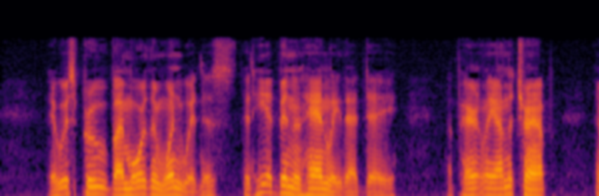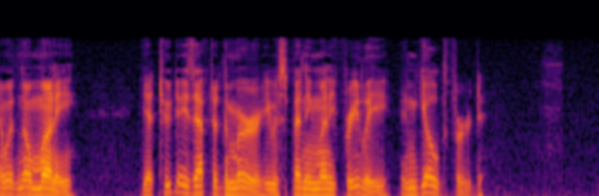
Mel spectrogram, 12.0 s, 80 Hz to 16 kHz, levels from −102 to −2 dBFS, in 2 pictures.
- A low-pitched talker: Yes, low, 115 Hz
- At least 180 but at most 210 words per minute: Yes, average, 185 wpm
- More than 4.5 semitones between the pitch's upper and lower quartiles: No, average, 4.2 semitones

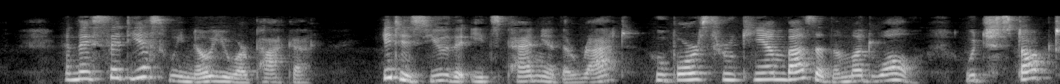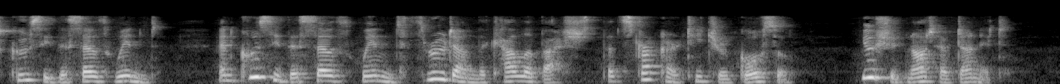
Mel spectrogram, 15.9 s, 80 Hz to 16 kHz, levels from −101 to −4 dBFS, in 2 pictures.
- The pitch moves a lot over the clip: Yes, wide, 6.9 semitones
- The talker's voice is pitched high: Yes, high, 215 Hz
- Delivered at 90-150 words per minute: No, average, 190 wpm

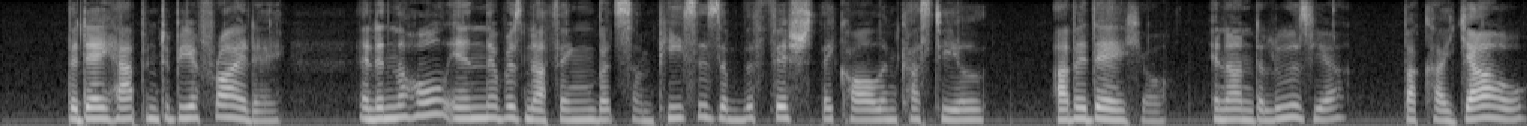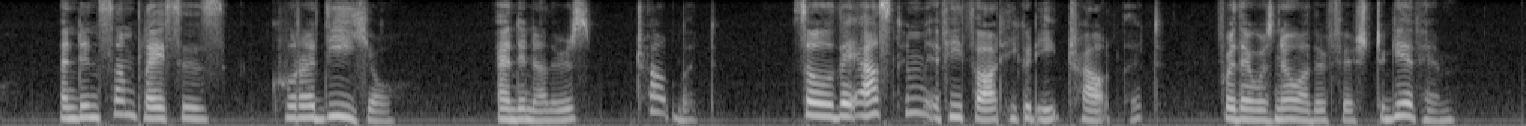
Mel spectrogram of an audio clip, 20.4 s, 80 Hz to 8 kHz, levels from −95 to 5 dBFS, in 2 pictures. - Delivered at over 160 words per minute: Yes, average, 170 wpm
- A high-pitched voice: Yes, high, 205 Hz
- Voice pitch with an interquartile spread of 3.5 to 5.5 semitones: No, average, 2.8 semitones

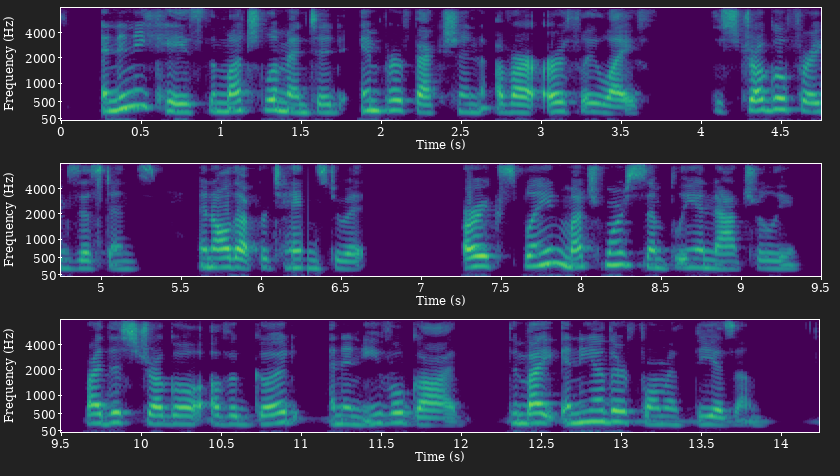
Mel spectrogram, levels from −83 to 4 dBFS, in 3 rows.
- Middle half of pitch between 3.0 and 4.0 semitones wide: Yes, average, 3.4 semitones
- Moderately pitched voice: No, high, 235 Hz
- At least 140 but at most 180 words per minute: No, average, 195 wpm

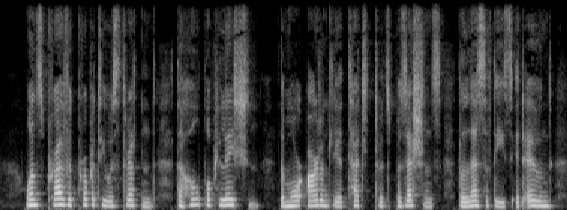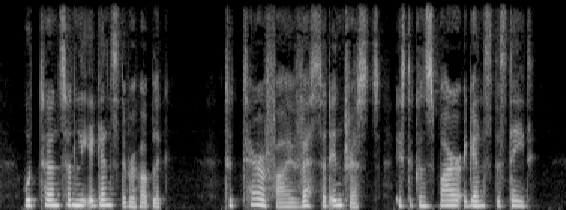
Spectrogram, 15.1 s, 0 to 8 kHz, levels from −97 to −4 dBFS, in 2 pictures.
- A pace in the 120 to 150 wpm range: Yes, average, 145 wpm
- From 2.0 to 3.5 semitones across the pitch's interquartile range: Yes, average, 3.1 semitones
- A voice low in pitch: No, high, 190 Hz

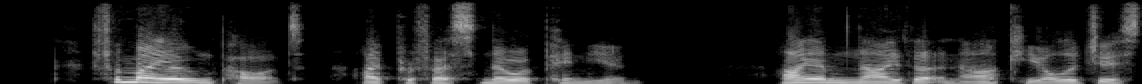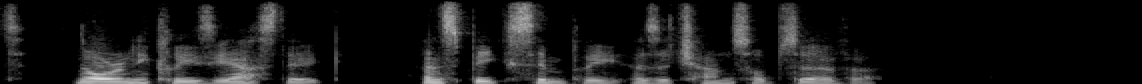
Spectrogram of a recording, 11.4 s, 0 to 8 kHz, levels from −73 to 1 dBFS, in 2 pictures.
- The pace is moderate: No, slow, 120 wpm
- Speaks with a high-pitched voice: No, low, 135 Hz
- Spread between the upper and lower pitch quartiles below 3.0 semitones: No, average, 3.6 semitones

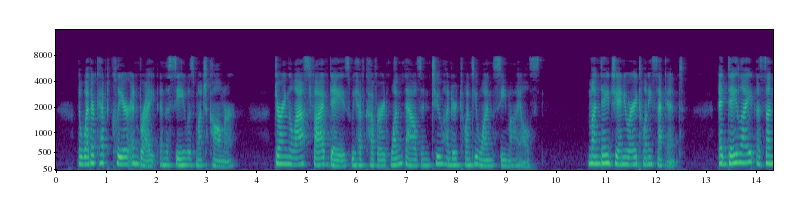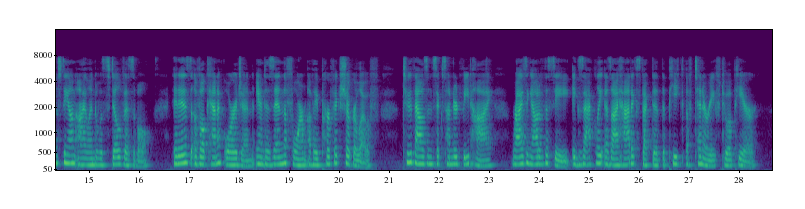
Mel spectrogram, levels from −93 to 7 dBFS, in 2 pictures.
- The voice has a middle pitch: Yes, medium, 175 Hz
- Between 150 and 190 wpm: No, average, 140 wpm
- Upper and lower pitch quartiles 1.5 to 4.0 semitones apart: Yes, average, 3.1 semitones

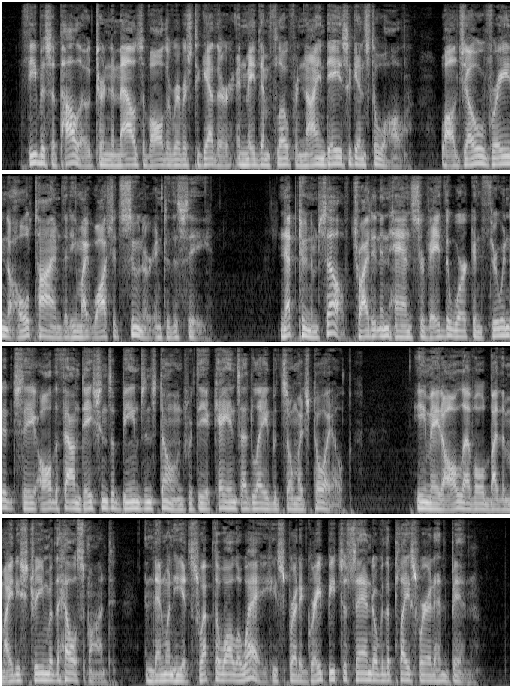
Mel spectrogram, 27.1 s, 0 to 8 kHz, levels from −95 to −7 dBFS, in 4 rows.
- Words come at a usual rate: No, fast, 215 wpm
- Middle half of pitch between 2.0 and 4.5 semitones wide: Yes, average, 3.1 semitones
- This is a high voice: No, low, 105 Hz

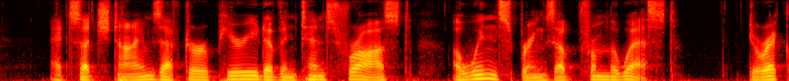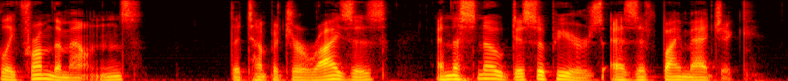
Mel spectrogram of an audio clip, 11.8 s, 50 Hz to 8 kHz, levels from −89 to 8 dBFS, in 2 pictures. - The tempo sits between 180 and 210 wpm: No, average, 155 wpm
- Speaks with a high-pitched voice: No, low, 110 Hz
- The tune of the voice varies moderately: Yes, average, 3.4 semitones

